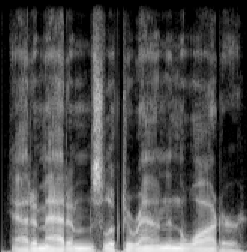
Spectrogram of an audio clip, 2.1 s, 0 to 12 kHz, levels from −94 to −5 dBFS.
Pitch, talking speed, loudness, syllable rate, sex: 100 Hz, 205 wpm, -13 LUFS, 6.4 syllables/s, male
